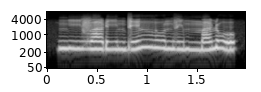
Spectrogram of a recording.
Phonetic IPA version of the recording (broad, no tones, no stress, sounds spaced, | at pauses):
ŋ iː v a ɽ iː n d e lː ʊː n z i mː a ɳ o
